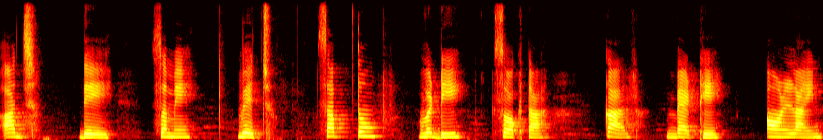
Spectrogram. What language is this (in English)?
Punjabi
